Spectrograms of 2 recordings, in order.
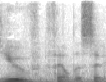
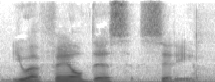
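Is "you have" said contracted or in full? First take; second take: contracted; full. First: "You have" is contracted into one syllable. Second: "You have" is said as two full words. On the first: The speaker calls it wrong. "Unless you make it a contraction" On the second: The speaker calls it right. "It's five words"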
